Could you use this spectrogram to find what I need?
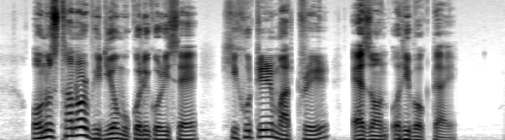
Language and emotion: Assamese, neutral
